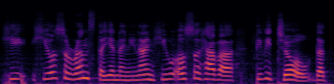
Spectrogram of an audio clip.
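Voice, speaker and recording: A woman's voice: fairly high pitch, normal speed, smooth. A woman from Chile, a guest artist who answers audience questions at a museum talk and often restarts as she searches for words. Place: museum event space.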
